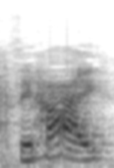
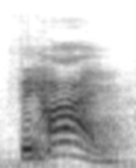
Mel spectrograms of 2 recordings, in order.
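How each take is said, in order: First: Said in the usual way. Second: Pushier, louder demand to say hi; insist, louder this time; louder insistent prompt. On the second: Acted. Coaxing boyfriend to greet viewers.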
